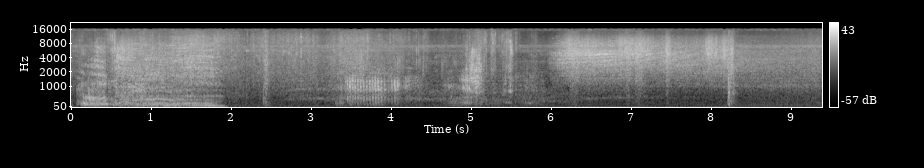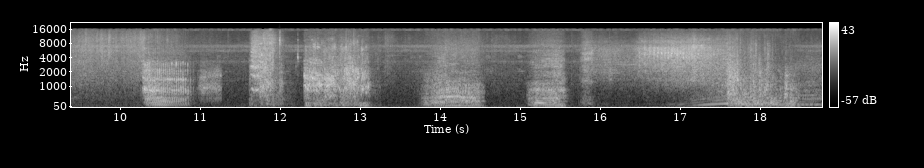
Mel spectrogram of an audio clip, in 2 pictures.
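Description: Gorillas roaring and grunting in a series of loud separate calls, one in the first two seconds and a run of them in the second half, over jungle ambience.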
